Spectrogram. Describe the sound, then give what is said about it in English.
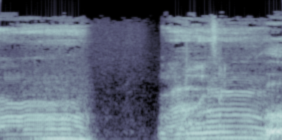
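A person imitates a small dog's deep bark: two drawn-out, growling vocal bursts separated by a brief silence. “He barks. He has a deep bark. Finbar is a small dog, so he has a lot like a... But he doesn't have a different, to bark all the time. This is what your dog barks like.”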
